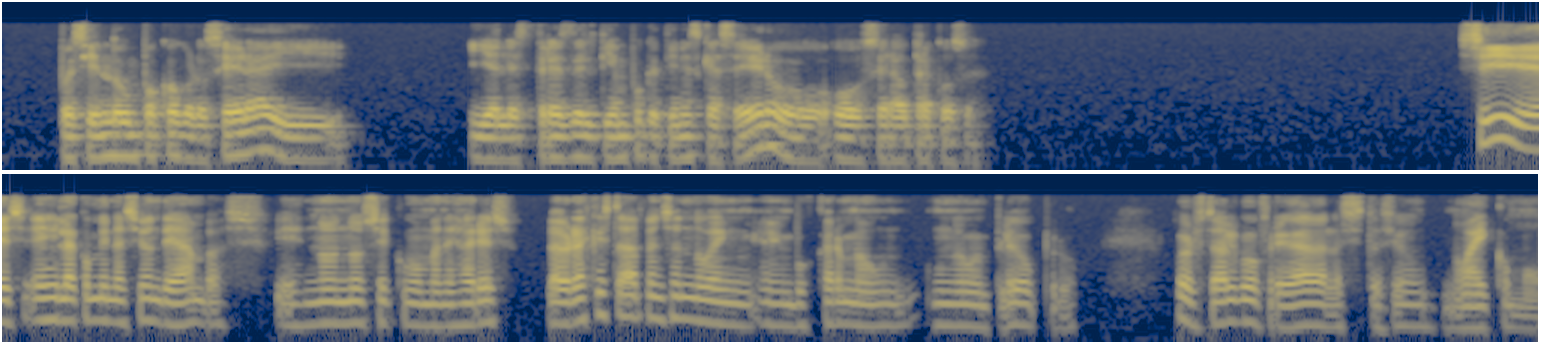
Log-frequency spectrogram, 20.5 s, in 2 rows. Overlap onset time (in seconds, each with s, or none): none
